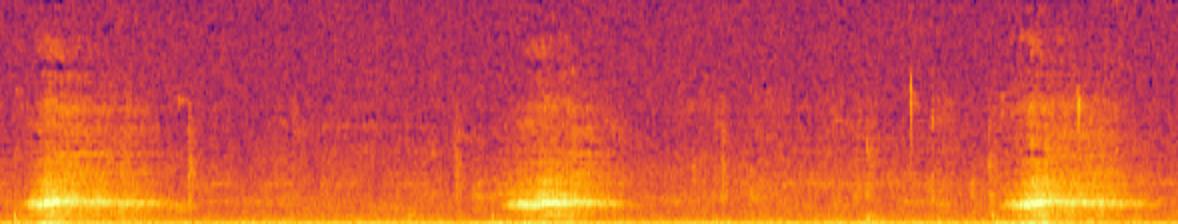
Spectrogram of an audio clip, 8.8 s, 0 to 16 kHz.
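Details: Snoring hard when very tired: three snorting snores about every four seconds, roughly 16 breaths a minute, over a steady low room hum.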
